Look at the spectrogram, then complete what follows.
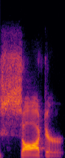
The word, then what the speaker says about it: solder: It's SOLDER to solder. It's a strange word. The L is silent.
